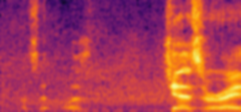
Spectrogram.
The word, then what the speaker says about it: Cesare: It's Cesar in the number 444 car, the 444 for, and says Cesare, was Cesare, there we go. It took me a little bit, but I finally got the pronunciation right.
